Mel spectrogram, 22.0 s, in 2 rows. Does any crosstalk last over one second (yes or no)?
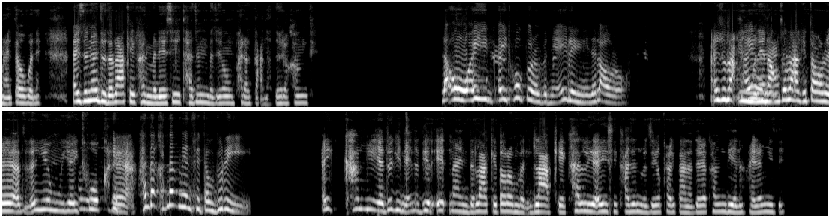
no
